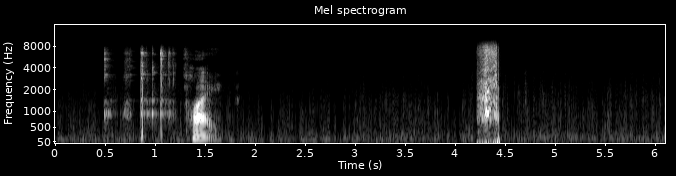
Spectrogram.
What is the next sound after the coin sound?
speech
